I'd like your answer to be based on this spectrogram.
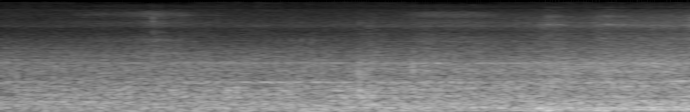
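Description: Southbound Inverness to London King's Cross train pulling into Haymarket station, a continuous broad low rumble and rushing drone, steady and fairly loud throughout with no voices.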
